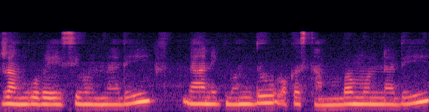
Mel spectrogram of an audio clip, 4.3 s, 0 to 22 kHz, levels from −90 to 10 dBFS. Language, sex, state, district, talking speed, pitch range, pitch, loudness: Telugu, female, Andhra Pradesh, Krishna, 110 wpm, 195-215 Hz, 200 Hz, -16 LUFS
